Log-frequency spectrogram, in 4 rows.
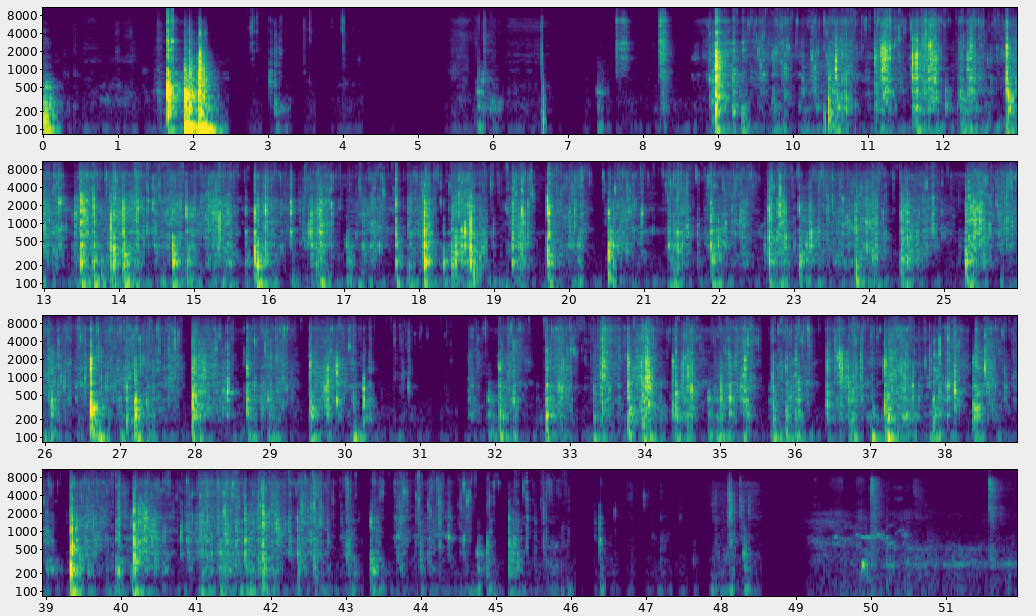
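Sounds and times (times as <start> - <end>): wet squishing by hand: 9.2 - 47.4.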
